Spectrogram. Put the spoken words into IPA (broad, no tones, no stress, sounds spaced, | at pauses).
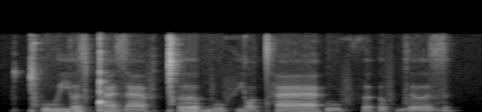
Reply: ǀʰ u j ə z ǃ æ z æː f ǀʰ əː b uː f j ɔ tʰ æː ʔ uː f θ ə ʔ ə f ɡ l ə z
